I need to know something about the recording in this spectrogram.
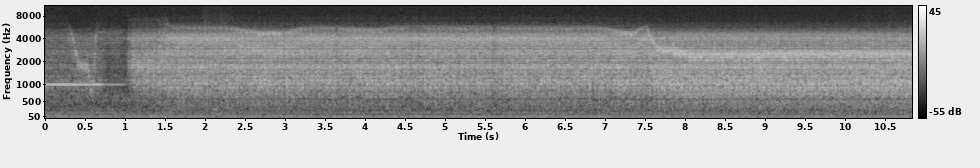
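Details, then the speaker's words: Hallicrafters TW2000 radio during broadcast-band alignment: hissy static with a steady whistle that shifts pitch while tuning; suspected interference from another nearby signal, not confirmed. "So I think I'm having some trouble because there's this other signal there."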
